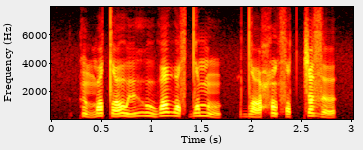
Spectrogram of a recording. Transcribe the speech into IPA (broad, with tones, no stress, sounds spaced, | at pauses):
k ə̃˧˩˧ m u˨˦ tˤ ɨ˨˦ w ɨ˨˦ ɦ u˦˨ w ɛ˥ ðˤ ɘ˦˨ sˤ dˤ e˥ m ũ˩ | dˤ ɛ˧˩˧ ħ ẽ˦˨ sˤ ɘ˩ tˤ c ə˥ z ə˧˩˧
